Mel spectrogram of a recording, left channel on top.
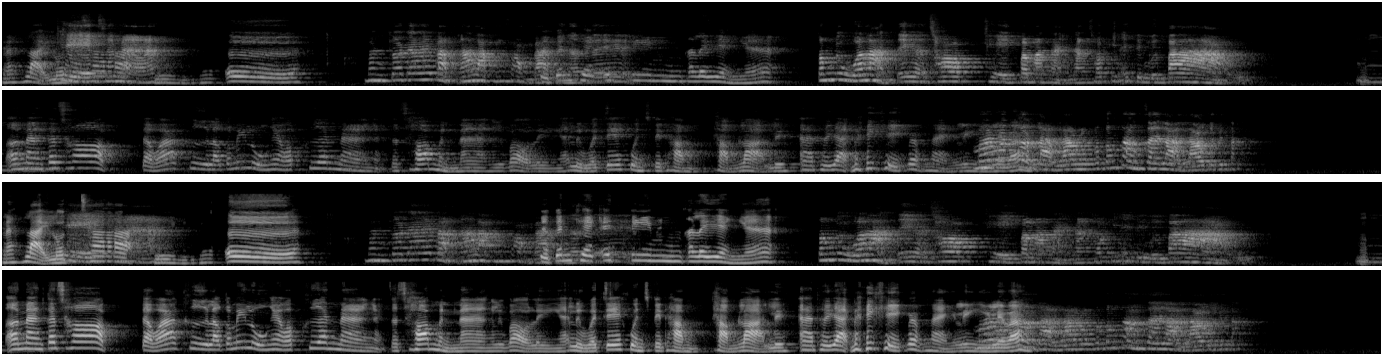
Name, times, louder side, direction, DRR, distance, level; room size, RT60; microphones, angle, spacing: voice 1, 0.0-3.0 5.4-7.8 13.6-14.9 15.2-24.1, right 9 dB, 70° right, 18 dB, 0.3 m, -28 dB
voice 2, 0.6-1.6 3.6-6.3 8.2-12.4 13.5-14.1 23.5-26.1, left 4 dB, 45° left, -2 dB, 1.9 m, -31 dB
9.8 x 7.2 x 3.9 m, 0.74 s
head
